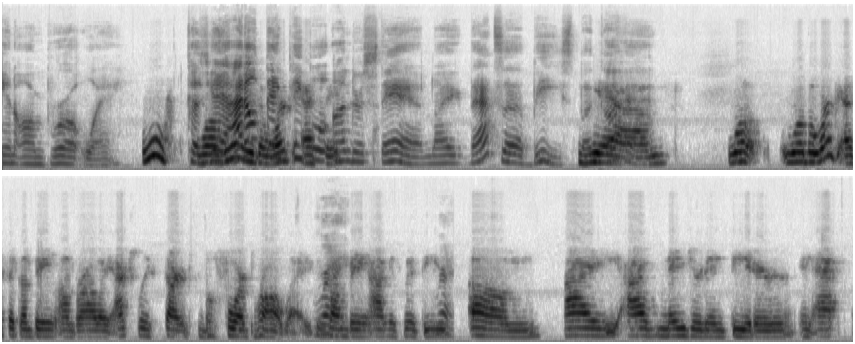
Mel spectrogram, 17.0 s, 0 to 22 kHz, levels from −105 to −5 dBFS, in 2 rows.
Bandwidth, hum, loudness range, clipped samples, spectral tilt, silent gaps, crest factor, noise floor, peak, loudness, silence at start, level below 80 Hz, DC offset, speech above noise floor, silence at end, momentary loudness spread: 14.5 kHz; none; 5 LU; under 0.1%; -5.5 dB/octave; none; 20 dB; -60 dBFS; -2 dBFS; -21 LUFS; 0 s; -66 dBFS; 0.1%; 39 dB; 0.2 s; 16 LU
